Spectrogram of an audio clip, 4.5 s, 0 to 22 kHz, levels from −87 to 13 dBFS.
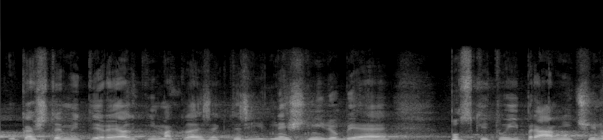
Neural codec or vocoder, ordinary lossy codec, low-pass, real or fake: none; AAC, 96 kbps; 14.4 kHz; real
